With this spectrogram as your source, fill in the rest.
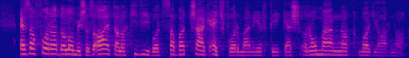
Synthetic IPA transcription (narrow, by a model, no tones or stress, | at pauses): ɛzɒfo̞ɾɒd̪ɒlo̞meːʃɒzɒlt̪ɒlɒkiviːvo̞t̪sɒbɒt͡ʃːaːɡɛcfo̞rmaːneːrt̪eːkɛʃro̞maːnːɒkmɒɟɒrnɒ̰k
